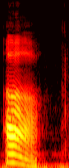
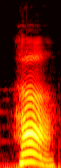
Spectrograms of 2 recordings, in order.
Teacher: tenggorok yang bawah ni berkongsi 2 huruf yang keluar dari makhraj hurufnya, iaitu hamzah dan ha.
